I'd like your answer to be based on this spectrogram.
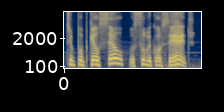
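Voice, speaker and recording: A man's voice: sits high, moderate pace, darkish tone, dry recording, clean studio sound. A Brazilian man speaking as a podcast guest, telling his personal story in an earnest, reflective way and repeating himself for emphasis. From Brazil, small town.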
